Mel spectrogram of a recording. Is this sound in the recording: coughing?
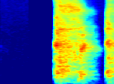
yes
